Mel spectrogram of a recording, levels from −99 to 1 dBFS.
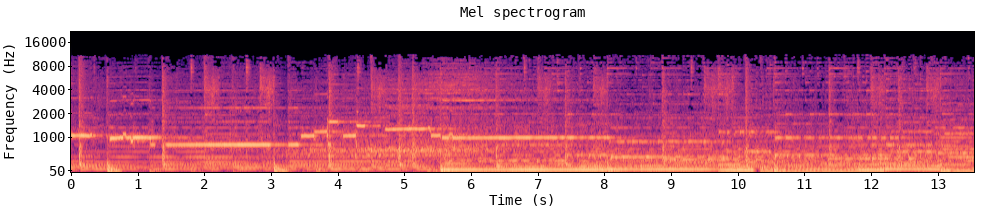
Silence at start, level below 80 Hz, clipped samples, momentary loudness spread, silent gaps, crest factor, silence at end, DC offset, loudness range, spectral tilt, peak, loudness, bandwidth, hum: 0 s; -22 dBFS; under 0.1%; 4 LU; none; 14 dB; 0 s; under 0.1%; 3 LU; -5.5 dB/octave; -2 dBFS; -16 LUFS; 11.5 kHz; none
